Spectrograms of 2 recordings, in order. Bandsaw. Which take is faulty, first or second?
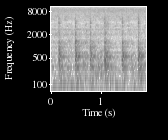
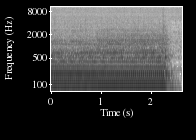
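first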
